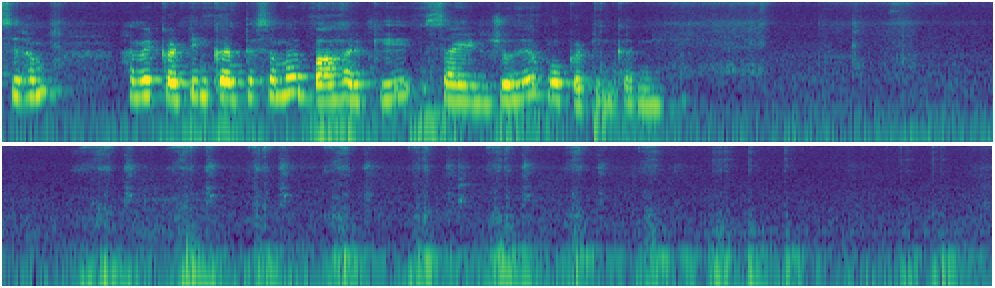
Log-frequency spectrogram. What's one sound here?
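Scissors snip through fabric with soft crunching cuts.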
